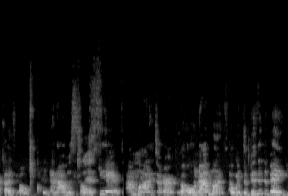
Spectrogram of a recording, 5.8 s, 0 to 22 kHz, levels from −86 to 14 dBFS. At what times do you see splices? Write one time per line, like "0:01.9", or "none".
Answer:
0:02.5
